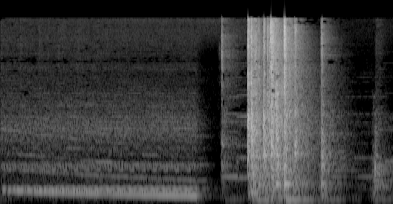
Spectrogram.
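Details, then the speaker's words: Gottlieb Haunted House pinball after replacing the bad pre-driver transistor that had locked on the five-bank drop target coil: game tune, then quick clunks as the target bank resets, no buzzing lock-on; reset works normally. "okay i saw the drop target bank uh reset there so let's see if the fuse were to blow i mean the good news is i don't hear it lock on anymore"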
